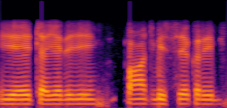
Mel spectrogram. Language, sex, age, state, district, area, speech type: Urdu, male, 18-30, Uttar Pradesh, Saharanpur, urban, conversation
